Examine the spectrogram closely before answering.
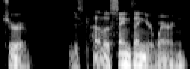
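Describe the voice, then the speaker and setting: A man's voice: low-pitched, sing-song, moderate pace, darkish tone, slightly rough. A man with a stuffy, nasal voice from a cold, rambling and thinking aloud as he plays a video game. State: recovering from illness, congested. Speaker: let's play gamer. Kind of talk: casual gameplay commentary.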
